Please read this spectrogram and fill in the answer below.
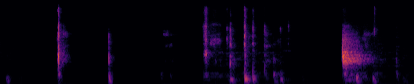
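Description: Scattered clicks and key taps on a computer as text is copied and pasted between windows: single clicks about half a second and a second in, a quick run of them around the middle, and a louder, slightly longer sound near the end.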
